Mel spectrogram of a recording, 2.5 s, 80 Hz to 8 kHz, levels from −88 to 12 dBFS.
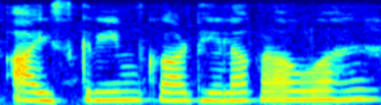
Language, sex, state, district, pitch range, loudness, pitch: Hindi, female, Uttar Pradesh, Lucknow, 215-235 Hz, -20 LUFS, 225 Hz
